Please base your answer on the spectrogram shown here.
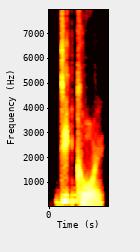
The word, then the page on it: decoy: Indian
